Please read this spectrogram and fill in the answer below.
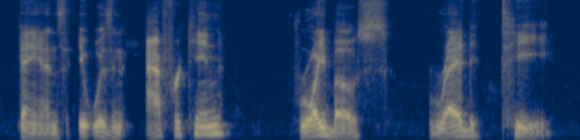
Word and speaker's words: rooibos: So what are the other pronunciations? My friend Jacob, shout out to him, we were talking about it, and he said, what did he say? He said rubus. No, that's incorrect.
